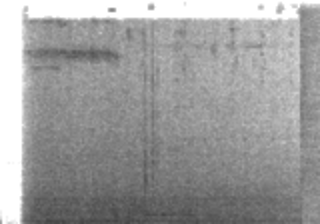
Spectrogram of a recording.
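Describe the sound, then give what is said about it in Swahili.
Steady street traffic in Lagos, Nigeria, on a congested city road: a dense, continuous roar of engines and tyres that starts abruptly and holds at an even level throughout. “Hapa ni Lagos, mji mkuu wa kibiashara wa Nigeria. Ukuaji wa uchumi umesababisha mji huu kukua kwa haraka. Majengo marefu, biashara mbalimbali, vioo vikuu, lakini idadi kubwa ya watu inamaanisha pia msongamano wa magari”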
